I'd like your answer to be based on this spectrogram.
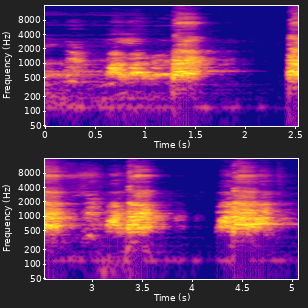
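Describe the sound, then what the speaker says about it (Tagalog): A house dog barks at visitors in a series of loud, close yaps and woofs in bursts separated by brief silences, no talking over it. "Mayroong kasing aso. Pag may bisita, maingay."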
